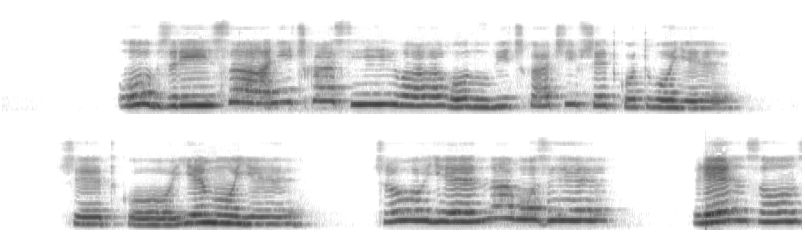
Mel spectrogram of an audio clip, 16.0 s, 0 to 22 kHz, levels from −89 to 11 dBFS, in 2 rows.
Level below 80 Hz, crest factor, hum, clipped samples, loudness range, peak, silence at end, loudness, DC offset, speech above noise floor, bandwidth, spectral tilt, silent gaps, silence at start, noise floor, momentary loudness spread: -78 dBFS; 20 dB; none; under 0.1%; 6 LU; -6 dBFS; 0 s; -23 LUFS; under 0.1%; over 67 dB; 9.6 kHz; -5 dB/octave; none; 1.2 s; under -90 dBFS; 12 LU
